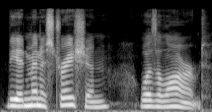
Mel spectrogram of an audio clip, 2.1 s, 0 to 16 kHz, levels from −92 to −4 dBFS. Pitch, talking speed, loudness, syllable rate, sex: 200 Hz, 115 wpm, -17 LUFS, 5.5 syllables/s, female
